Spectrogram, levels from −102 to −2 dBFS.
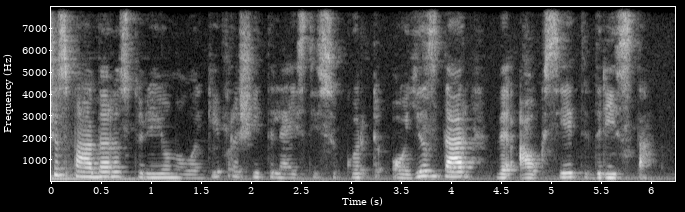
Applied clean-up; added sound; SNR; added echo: none; none; none; none.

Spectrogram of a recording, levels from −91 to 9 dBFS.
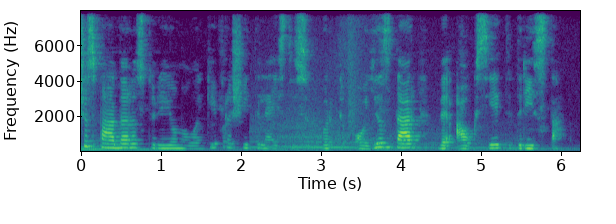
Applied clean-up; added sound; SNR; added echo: none; Hiss / Bus / Engine; 16 dB; none.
